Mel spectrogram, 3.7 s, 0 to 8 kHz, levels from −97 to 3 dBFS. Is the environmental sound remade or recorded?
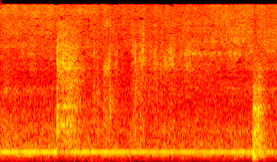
remade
